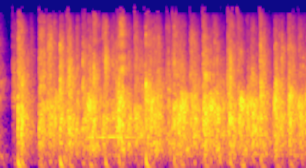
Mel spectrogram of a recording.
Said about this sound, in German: Man hört's schon, es ist hier heute sehr voll. Und deshalb mal kurz der Check. Bitte nochmal alle von euch klatschen, die von sich sagen, ja, ich lese am allerliebsten auch Thriller.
